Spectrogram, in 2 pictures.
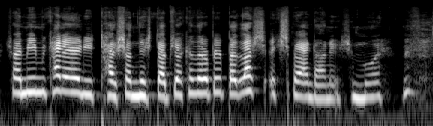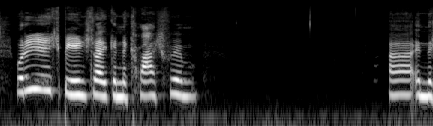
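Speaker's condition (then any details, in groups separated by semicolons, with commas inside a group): Deaf with cochlear implant, congenital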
